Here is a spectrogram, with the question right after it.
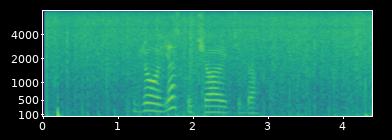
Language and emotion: Russian, sad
